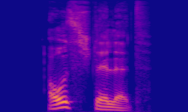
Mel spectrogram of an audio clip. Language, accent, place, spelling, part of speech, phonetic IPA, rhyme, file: German, Germany, Berlin, ausstellet, verb, [ˈaʊ̯sˌʃtɛlət], -aʊ̯sʃtɛlət, De-ausstellet.ogg
- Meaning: second-person plural dependent subjunctive I of ausstellen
